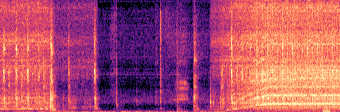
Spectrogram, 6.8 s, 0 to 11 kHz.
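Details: Janome Atelier 6 sewing machine during a general service, running after oiling the stepper-motor feed-dog mechanism: steady, even hum with light regular stitching clicks, no grinding or knocking, smooth and quiet.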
